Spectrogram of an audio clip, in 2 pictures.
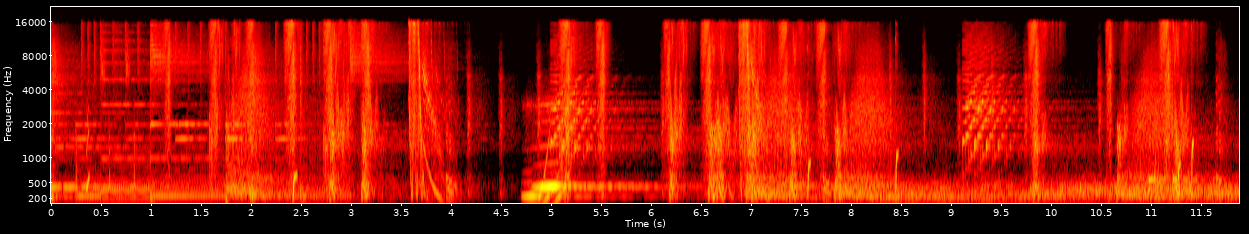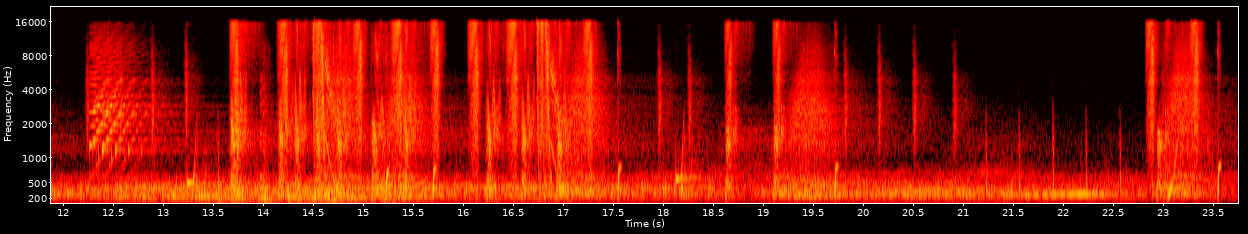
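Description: A sword swishes and strikes over and over in quick bursts.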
